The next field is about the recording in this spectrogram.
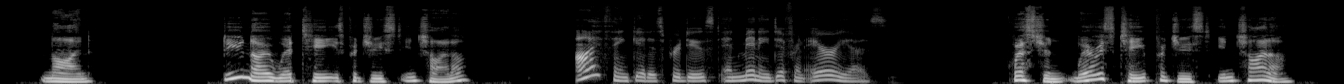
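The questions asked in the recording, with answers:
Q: Question, where is tea produced in China?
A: In many different areas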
